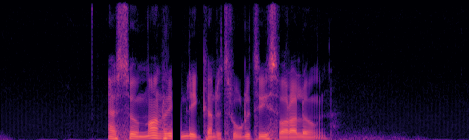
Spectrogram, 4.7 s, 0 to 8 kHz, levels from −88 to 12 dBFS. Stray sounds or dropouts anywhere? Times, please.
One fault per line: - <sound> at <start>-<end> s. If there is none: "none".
- dropout at 1.7-1.8 s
